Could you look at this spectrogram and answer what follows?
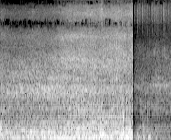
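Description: Strong wind roaring across an uphill slope as bad weather sets in one evening, a loud, steady low rumble buffeting the microphone that cuts off abruptly near the end, leaving a quieter gusty hiss.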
